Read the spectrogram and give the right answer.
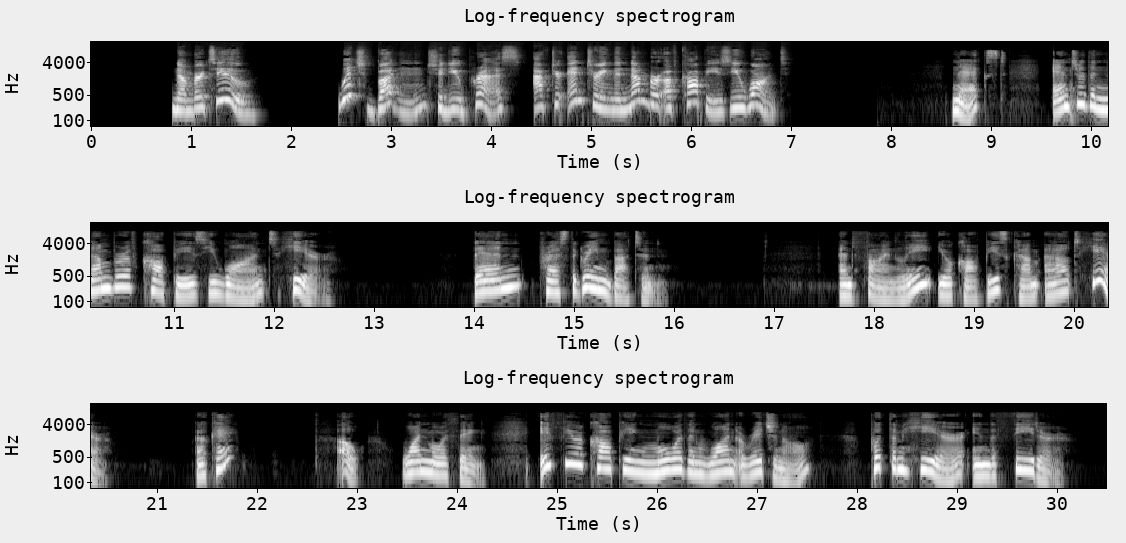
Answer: The answer is the green button.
